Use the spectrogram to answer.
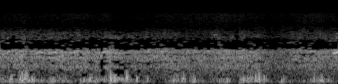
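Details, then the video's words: Geese on migration, a group honking continuously: short nasal honks in quick irregular bursts, several birds overlapping, with a constant hiss behind them. "Migrating Geese"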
